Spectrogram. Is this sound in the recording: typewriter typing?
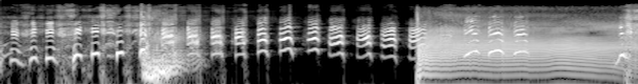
no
